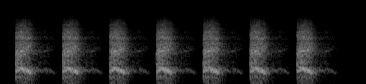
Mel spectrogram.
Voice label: Drum Loop 128BPM Vox "Hey"; VEC5 Drumloops; VEC5 Multi Loops; Loop Elements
